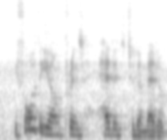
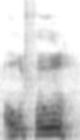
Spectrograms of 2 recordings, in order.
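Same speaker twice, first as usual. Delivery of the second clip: loud scornful dragon voice; mocking monster; 12 dB louder than usual. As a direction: sneer it at her like a dragon. Dragon mocks old woman.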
